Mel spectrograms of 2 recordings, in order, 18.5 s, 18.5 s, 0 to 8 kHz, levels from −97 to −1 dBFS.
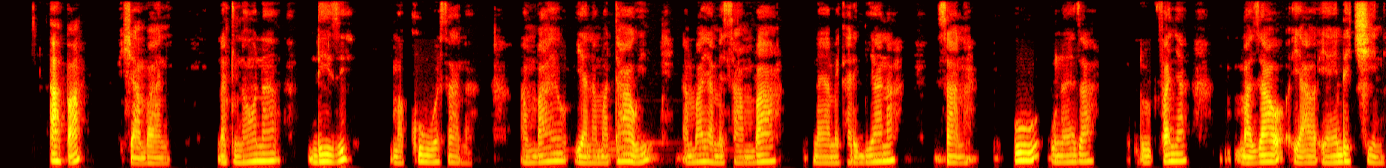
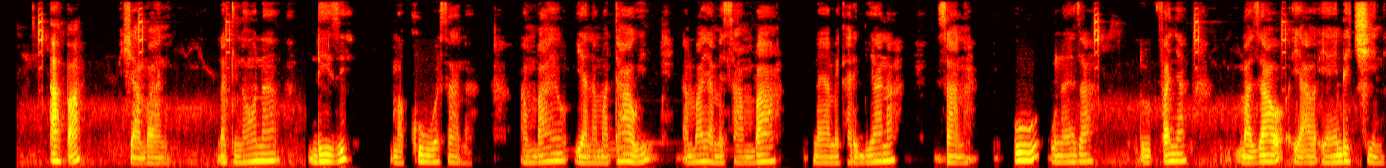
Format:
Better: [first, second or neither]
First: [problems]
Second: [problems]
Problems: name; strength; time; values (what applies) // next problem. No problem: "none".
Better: first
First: none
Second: background sound (Bird); 11 dB below the speech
